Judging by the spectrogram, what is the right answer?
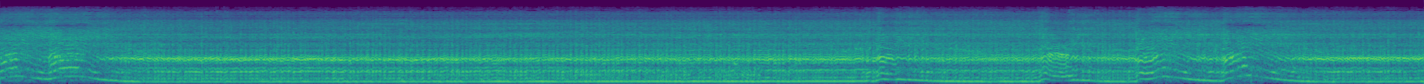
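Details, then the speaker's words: Nitro RC Trophy buggy just after low-speed needle adjustment: high buzzy tick-over holds, then blips rise and sag back down and the idle won't settle; owner unsure whether slightly rich or lean, suspects the low-speed needle. "Still ticking over a bit. Oh, no. It's dropping down a bit."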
